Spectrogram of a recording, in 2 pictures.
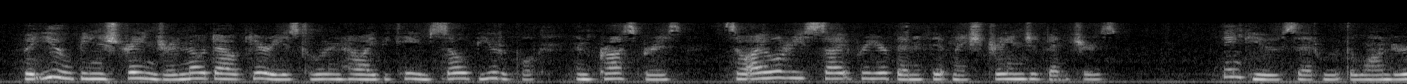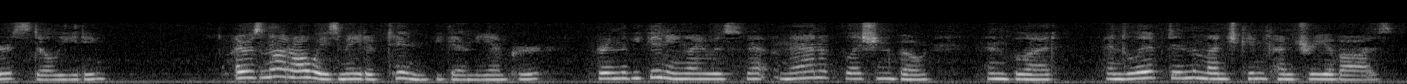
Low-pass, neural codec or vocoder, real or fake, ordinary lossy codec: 7.2 kHz; none; real; MP3, 48 kbps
